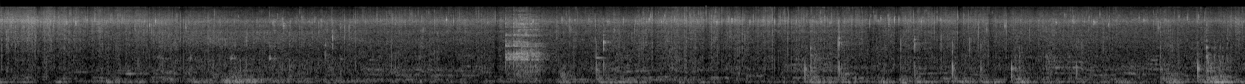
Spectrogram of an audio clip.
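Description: Garlic sizzling and frying in hot oil for a milkfish sauce, a steady close crackle with occasional stirring scrapes, no talking.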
